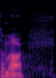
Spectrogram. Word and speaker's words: Hamar: Now, is it Hamar herders? Is that how you say it? – They're the Hamar tribe. Yeah, it is Hamar.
